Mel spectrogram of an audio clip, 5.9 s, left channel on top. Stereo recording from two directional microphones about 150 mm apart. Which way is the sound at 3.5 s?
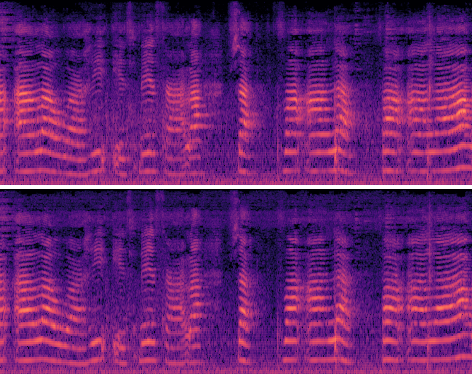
30° right (ahead or behind).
